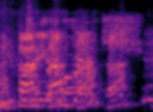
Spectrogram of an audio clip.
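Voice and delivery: high, loud, slow laughing mock pitch; hammed-up pushy salesman; scammer voice. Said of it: "not sounding like a scammer".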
